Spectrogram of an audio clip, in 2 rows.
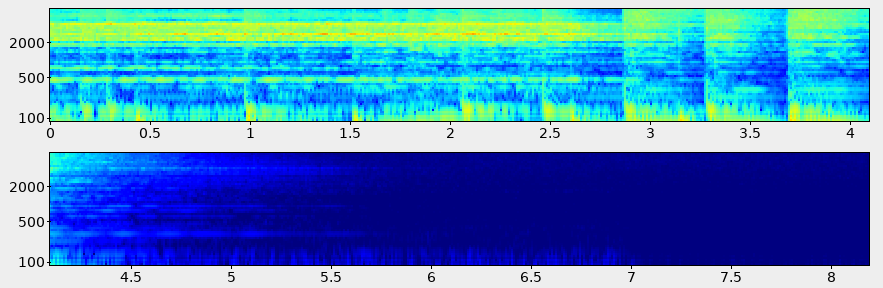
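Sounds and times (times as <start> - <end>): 
loudspeakers: 0.0 - 4.3.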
